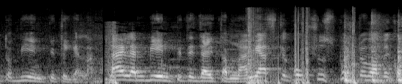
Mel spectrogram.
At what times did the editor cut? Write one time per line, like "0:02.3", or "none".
0:01.0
